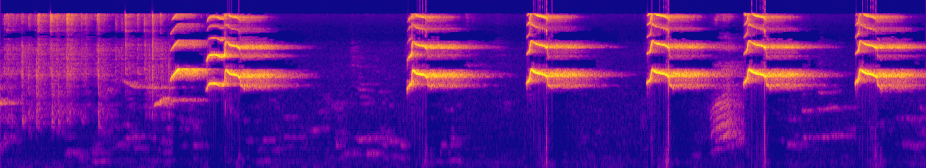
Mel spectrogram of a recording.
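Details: Black-capped lory from Papua making loud provoking calls for other birds: brief human speech at first, then six or seven sharp, high, ringing notes, each short with a downward slur, at irregular intervals.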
